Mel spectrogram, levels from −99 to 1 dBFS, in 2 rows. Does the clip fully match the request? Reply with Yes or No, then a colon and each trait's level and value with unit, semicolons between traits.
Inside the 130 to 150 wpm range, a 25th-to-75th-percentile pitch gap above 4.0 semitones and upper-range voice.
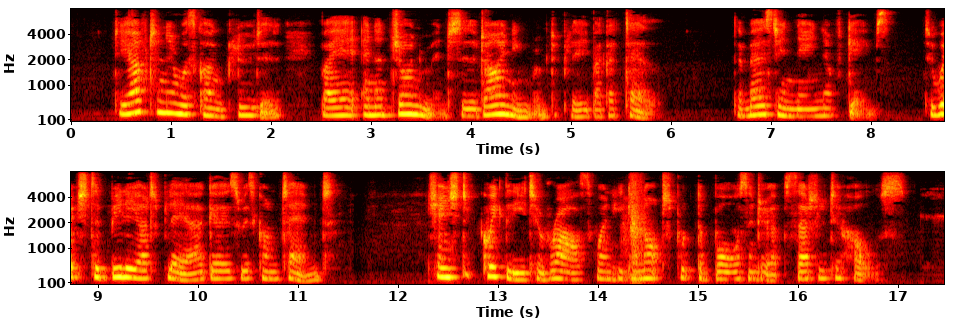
No: average, 140 wpm; average, 3.4 semitones; high, 205 Hz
